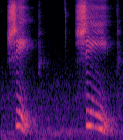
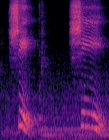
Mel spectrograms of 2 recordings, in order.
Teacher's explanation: som de I, bem estendido. Imagina que tem um I com acento mesmo ali. O SH você já sabe que é sh, né?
